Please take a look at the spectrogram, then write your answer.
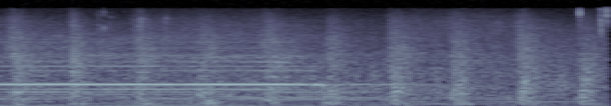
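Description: A train departing in the video game Last Train Home, a steady rhythmic clatter of wheels over rail joints with a sustained whistle-like tone at the start, moderately loud and continuous with no talk.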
